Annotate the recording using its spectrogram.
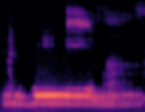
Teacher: Untuk kasroh ya sukun, mat tabi'i, panjang 2 harokat. Fathah tanwin alif, karena wakof dibaca panjang dibaca fathah dan panjang 2 harokat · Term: mat iwad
